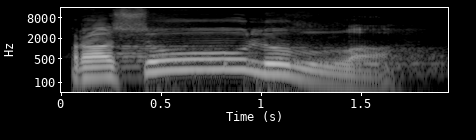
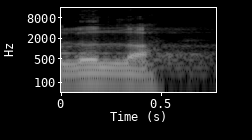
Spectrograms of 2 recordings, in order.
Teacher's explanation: Allah, seperti bunyi O bila didahului oleh huruf yang berbaris fathah atau domah. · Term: tebal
